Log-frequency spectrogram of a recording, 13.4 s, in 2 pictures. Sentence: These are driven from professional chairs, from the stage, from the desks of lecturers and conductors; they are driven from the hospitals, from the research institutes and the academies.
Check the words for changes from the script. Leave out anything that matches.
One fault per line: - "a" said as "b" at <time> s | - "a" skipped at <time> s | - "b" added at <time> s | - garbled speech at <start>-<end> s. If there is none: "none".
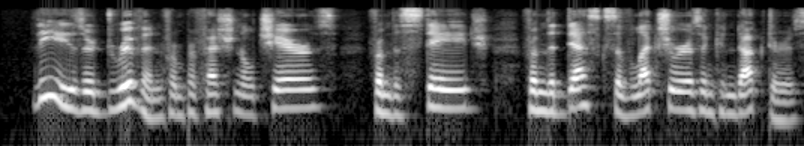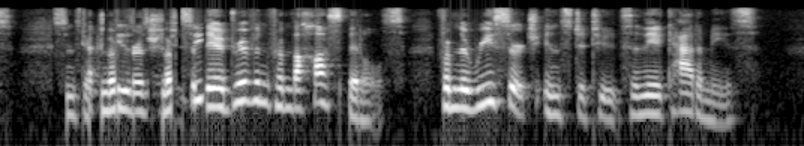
- garbled speech at 7.1-8.4 s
